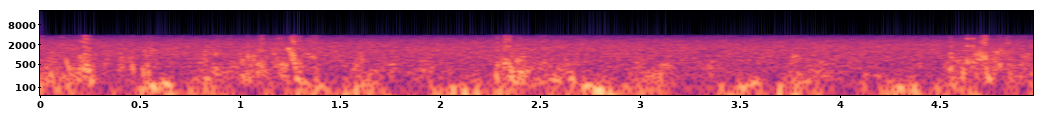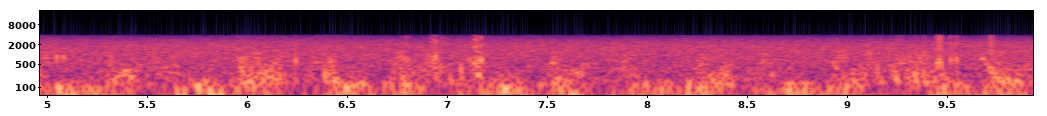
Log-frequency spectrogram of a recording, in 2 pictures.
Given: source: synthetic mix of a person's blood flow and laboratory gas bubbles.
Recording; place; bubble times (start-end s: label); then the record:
Doppler ultrasound of blood flow; precordium
0.00-0.60 s: bubbles
0.84-1.42 s: bubbles
2.23-2.76 s: bubbles
4.53-5.12 s: bubbles
5.93-6.32 s: bubbles
6.34-6.50 s: bubbles
6.78-6.83 s: bubbles
6.86-7.21 s: bubbles
8.92-8.98 s: bubbles
9.04-9.58 s: bubbles
9.64-9.94 s: bubbles
From the record:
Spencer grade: 3 (all of the cardiac periods contain showers or single bubble signals, but not dominating or overriding the cardiac motion signals); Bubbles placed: anywhere in the cardiac cycle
